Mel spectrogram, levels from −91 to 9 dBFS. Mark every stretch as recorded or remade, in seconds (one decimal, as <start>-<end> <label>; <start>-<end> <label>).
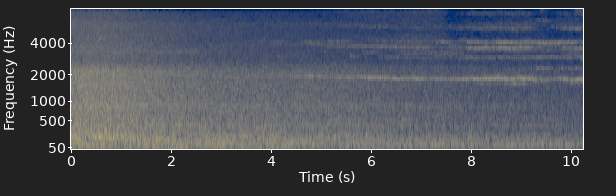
0.0-10.3 recorded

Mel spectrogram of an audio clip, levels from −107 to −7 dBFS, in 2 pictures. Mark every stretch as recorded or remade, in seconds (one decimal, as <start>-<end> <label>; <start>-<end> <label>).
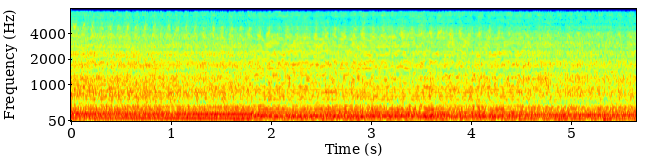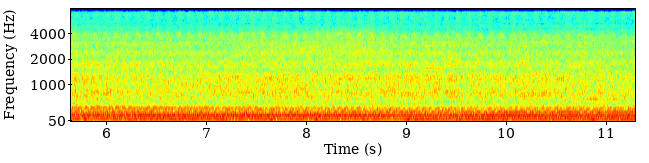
0.0-1.8 recorded; 1.8-4.5 remade; 4.5-11.3 recorded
